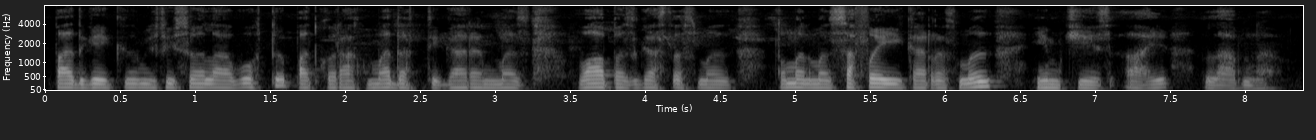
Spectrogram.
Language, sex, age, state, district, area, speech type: Kashmiri, male, 60+, Jammu and Kashmir, Ganderbal, rural, spontaneous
